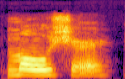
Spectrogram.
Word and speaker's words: Mosher: His last name is pronounced Mosher. Mosher. Okay, I'm sorry. Mosher.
